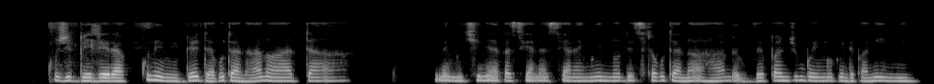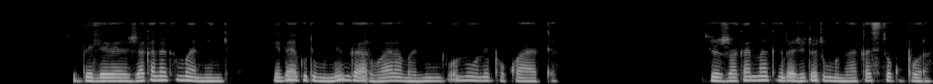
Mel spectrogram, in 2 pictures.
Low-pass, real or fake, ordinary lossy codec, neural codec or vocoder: 7.2 kHz; fake; MP3, 32 kbps; codec, 16 kHz, 4 kbps, FunCodec, trained on LibriTTS, 50 frames a second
